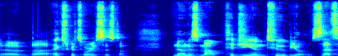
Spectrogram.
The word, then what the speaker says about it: Malpighian: They also have a different kind of excretory system, known as malpighian tubules. That's how you pronounce that, malpighian.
